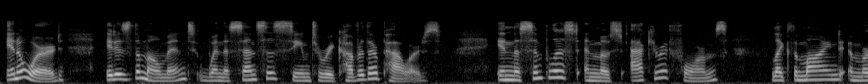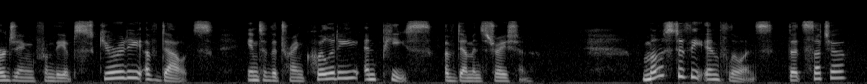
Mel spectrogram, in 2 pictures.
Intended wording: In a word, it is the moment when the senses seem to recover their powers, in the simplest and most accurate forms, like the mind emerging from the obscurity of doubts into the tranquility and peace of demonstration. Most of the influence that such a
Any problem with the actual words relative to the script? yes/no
no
